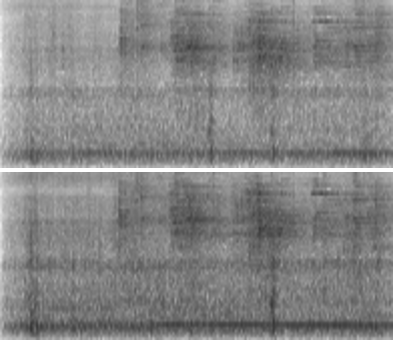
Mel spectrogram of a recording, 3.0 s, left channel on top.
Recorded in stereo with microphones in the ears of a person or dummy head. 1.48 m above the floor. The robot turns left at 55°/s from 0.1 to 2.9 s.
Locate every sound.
0.9 s keys jangling: 50° right (ahead or behind), 3.5 m; by 2.9 s 20° right (ahead or behind), 3.5 m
